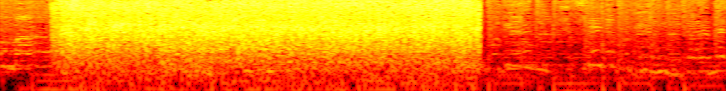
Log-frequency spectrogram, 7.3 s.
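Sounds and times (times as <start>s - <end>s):
audience applause: 0.5s - 4.8s.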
